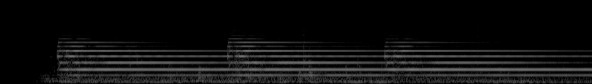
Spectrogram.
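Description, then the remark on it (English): Church bells ring the Angelus in Puccini's opera in three clear, evenly spaced strokes, each leaving a long shimmering resonance that hangs in the air between strikes. No voices are heard. “We now hear bells, and the sacristan recites the words of the Angelus.”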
